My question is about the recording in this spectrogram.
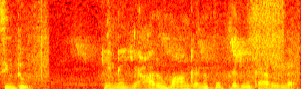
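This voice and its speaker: A man voicing an aging father in a cartoon, speaking quietly with hurt and reproach. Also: medium pitch, little pitch movement, fairly quick, slight background noise, close to an everyday voice. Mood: hurt, reproachful. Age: older. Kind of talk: Tamil cartoon voice acting.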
